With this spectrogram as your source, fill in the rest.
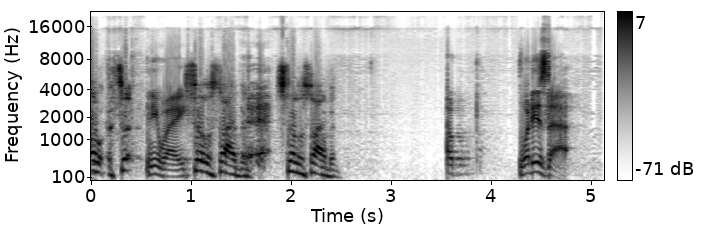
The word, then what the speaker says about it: psilocybin: Uh fizzilopen. P S I L O C Y B I N. Oh anyway. Psilocybin.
